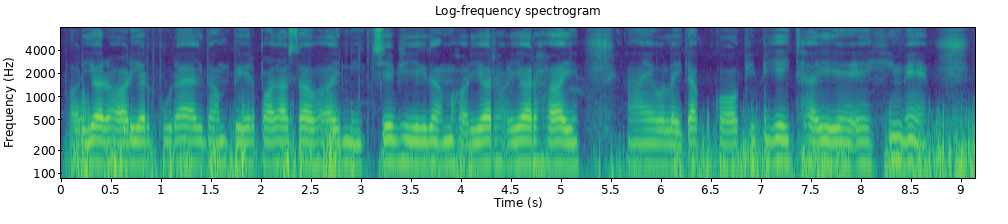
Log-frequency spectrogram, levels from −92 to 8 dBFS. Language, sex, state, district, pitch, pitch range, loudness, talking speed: Bajjika, male, Bihar, Vaishali, 130 Hz, 125-130 Hz, -18 LUFS, 125 wpm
